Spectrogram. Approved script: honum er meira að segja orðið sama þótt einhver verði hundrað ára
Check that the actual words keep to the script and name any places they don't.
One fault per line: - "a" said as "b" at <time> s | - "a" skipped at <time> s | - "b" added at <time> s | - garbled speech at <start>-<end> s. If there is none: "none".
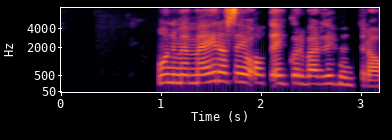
- "orðið sama" skipped at 1.9 s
